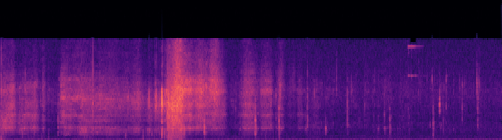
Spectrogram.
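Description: Domestic cat eating watermelon chunks from a bowl: small, irregular wet clicks of chewing and licking, with one brief loud burst of noise about one and a half seconds in.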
